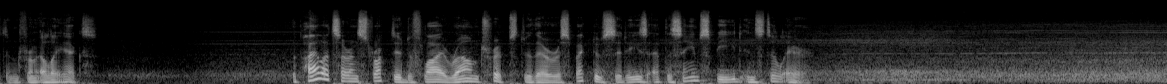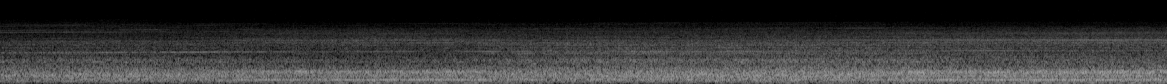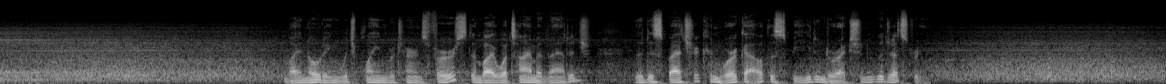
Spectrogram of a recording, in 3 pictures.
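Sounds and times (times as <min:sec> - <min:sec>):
jet engines humming: 0:00.0 - 0:35.0.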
